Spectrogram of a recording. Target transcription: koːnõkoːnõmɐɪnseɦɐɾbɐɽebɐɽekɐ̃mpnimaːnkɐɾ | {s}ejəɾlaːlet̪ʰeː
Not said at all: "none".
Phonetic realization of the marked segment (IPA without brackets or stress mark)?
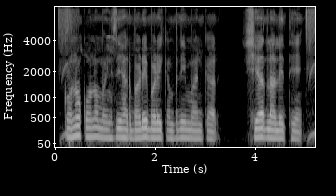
ʃ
